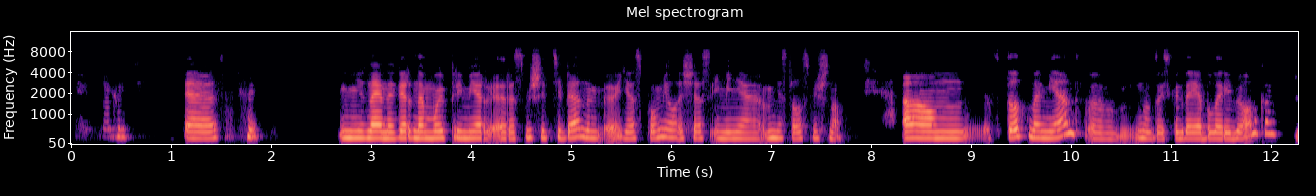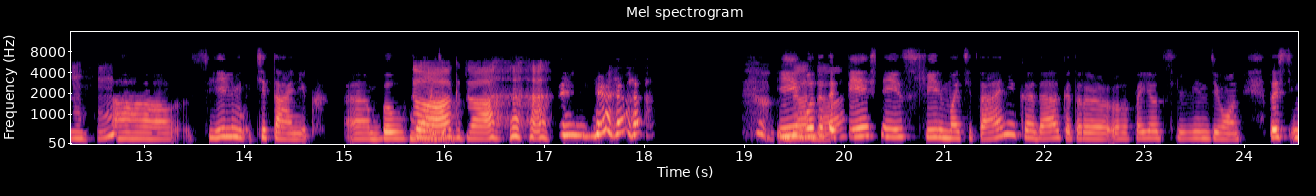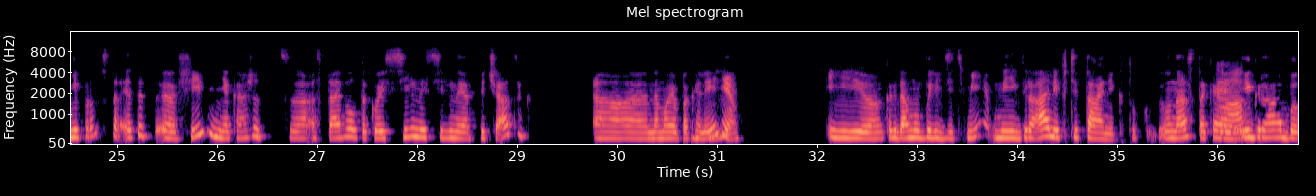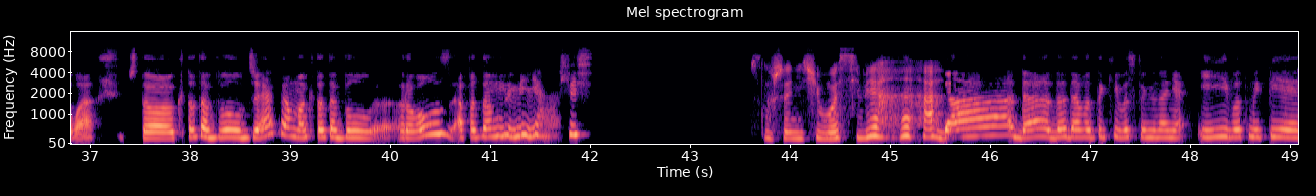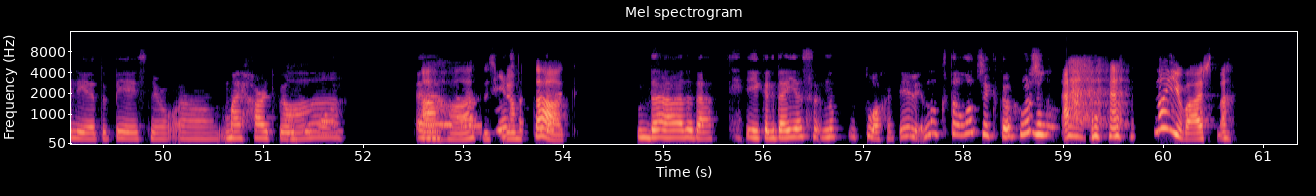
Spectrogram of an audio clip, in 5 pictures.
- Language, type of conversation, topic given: Russian, podcast, Как школьные друзья повлияли на твой музыкальный вкус?
- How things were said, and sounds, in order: background speech; chuckle; chuckle; laugh; laughing while speaking: "менялись"; drawn out: "Да"; chuckle; drawn out: "A"; chuckle; laugh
